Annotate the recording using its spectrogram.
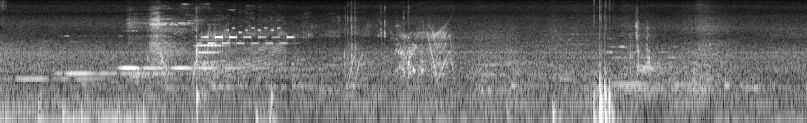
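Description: Short electronic chimes and jingles play in quick succession.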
